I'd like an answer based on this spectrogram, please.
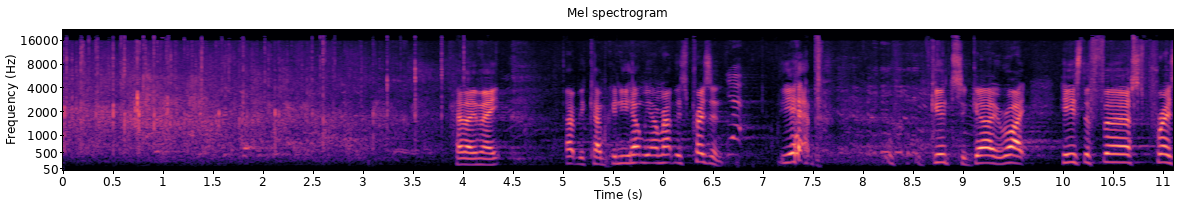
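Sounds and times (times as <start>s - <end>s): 
audience clapping: 0.0s - 4.2s
speech: 3.9s - 11.0s
laughter: 7.5s - 8.9s.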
